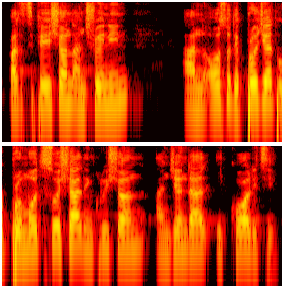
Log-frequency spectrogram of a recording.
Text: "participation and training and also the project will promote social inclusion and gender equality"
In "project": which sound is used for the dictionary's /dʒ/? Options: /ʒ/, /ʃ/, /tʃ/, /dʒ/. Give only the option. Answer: /dʒ/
